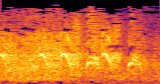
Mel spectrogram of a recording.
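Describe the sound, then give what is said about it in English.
An Irish setter named Nicky yelps and whimpers in a quick run of five or six short, high-pitched barks over a steady murmur of background noise. “He's an Irish setter.”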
